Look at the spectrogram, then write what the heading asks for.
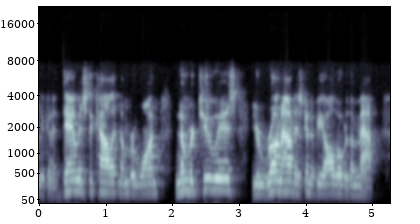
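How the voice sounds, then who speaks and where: A man with a plain, everyday voice speaks at a fairly high pitch with fairly even intonation and hardly any pauses. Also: fairly quick pace. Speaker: application engineer presenting a webinar. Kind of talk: webinar presentation. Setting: online webinar.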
